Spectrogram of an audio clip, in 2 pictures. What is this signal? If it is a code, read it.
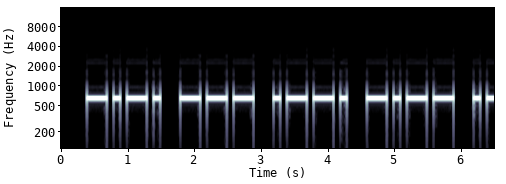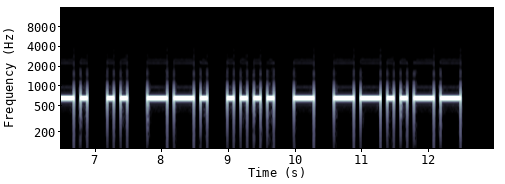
Morse code, heard as a keyed tone, about 12 wpm, 650 Hz. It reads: COPYRIGHT,
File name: 01-Chapter-01 12 WPM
